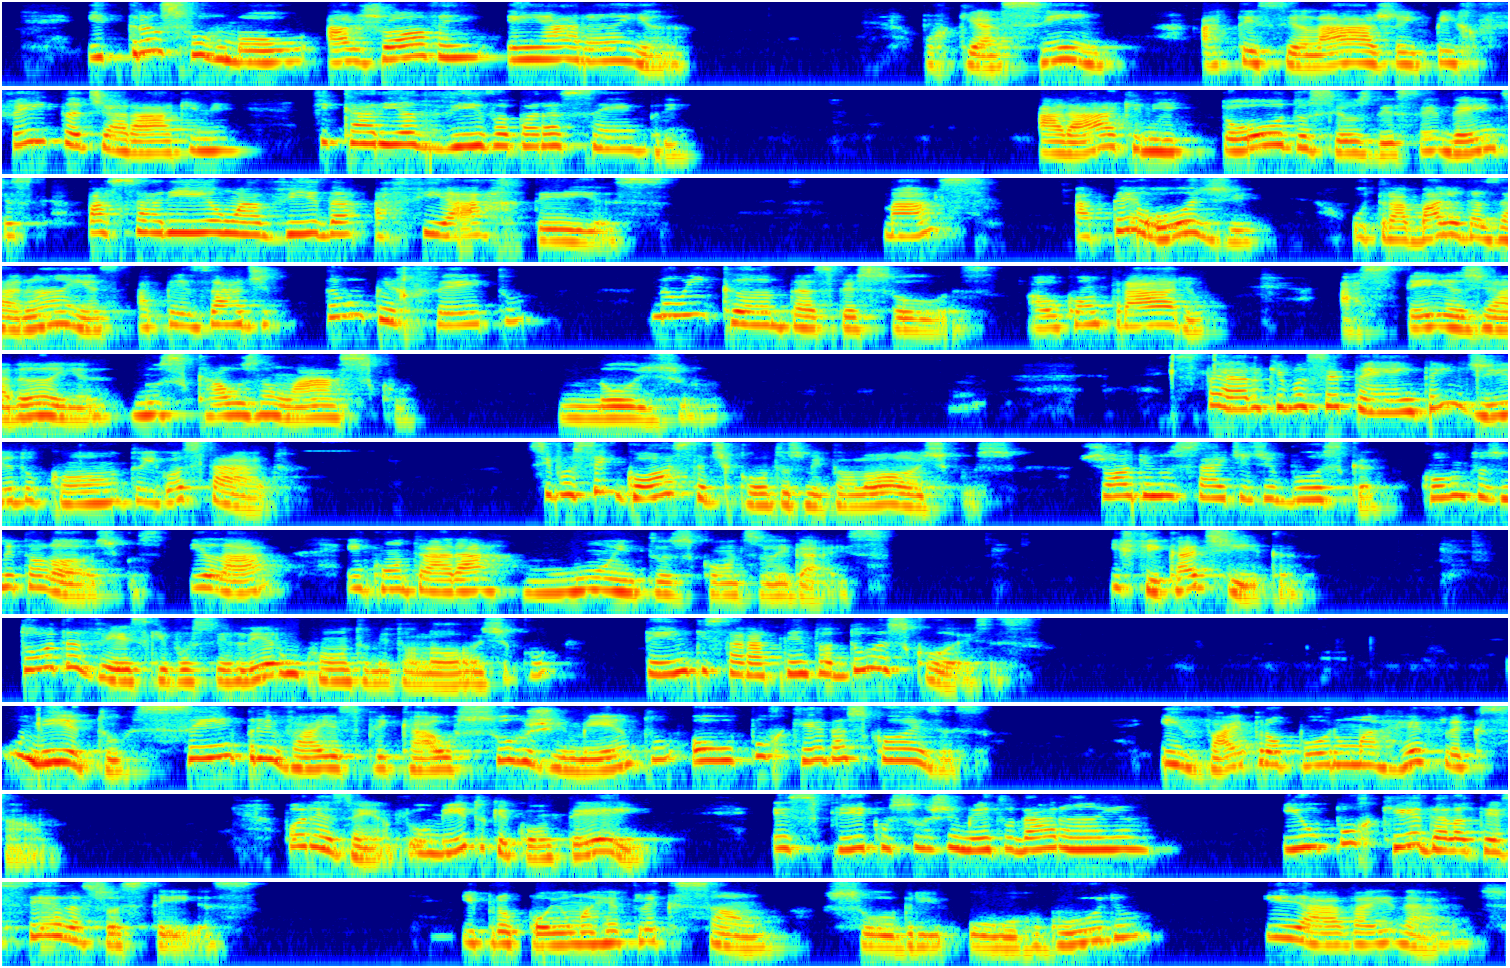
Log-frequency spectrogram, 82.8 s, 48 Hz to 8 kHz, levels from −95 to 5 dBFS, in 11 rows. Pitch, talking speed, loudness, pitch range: 240 Hz, 105 wpm, -21 LUFS, 180-295 Hz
